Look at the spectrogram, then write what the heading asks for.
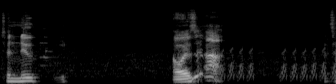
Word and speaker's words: Tanuki: Yeah, it's pronounced Tanuki.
